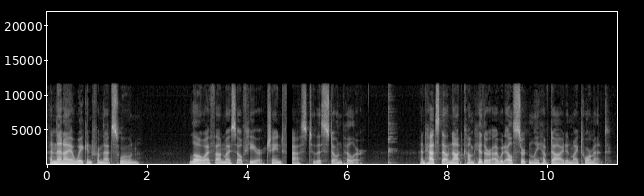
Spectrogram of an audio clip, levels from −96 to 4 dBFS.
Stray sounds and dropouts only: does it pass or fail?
fail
